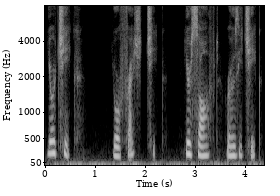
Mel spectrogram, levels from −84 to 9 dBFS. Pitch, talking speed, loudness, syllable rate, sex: 195 Hz, 110 wpm, -19 LUFS, 3.1 syllables/s, female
